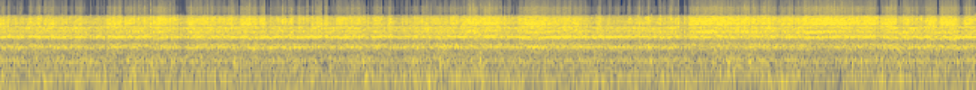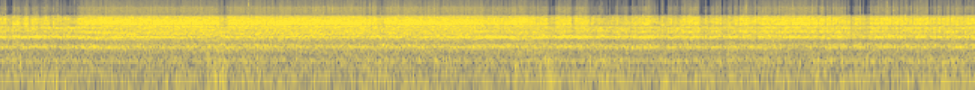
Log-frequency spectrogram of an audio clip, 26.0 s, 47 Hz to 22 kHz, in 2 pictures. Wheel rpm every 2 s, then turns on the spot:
230, 230, 230, 230, 230, 230, 230, 220, 210, 210, 230, 230, 230.
none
